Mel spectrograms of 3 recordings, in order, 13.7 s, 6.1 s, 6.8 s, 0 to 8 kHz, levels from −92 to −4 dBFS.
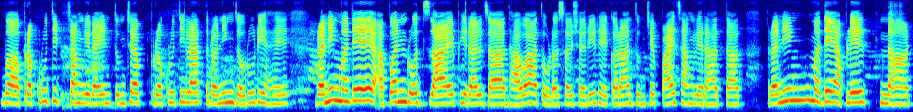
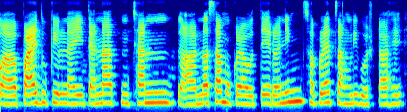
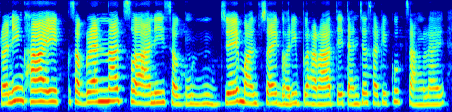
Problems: none marked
